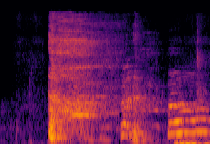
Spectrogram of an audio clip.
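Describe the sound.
A loud, close, rasping cough bursts out, followed by a smaller hack and a short voiced, throaty sound, all packed into under two seconds.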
